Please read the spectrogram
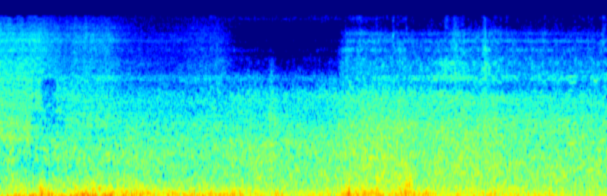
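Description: Wind buffeting the microphone in gusts, with small waves washing onto a sandy shore underneath. The gusts are strongest about a second in and again around three and a half seconds.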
